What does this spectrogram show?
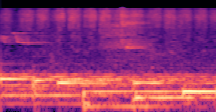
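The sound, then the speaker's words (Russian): Palms rubbing briskly together to warm the hands, a continuous soft swishing friction that lasts about two seconds, with low sustained musical tones playing quietly underneath. “Наши горячие, разогретые ручки мы кладем на грудь и чувствуем, как тепло от наших рук проникает глубоко-глубоко в сердце”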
